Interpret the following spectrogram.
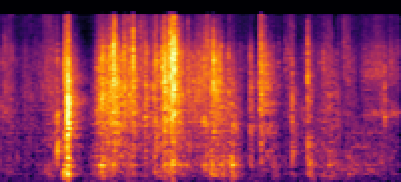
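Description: Plastic food packaging crinkling and rustling as it is handled at a box, with one sharp knock just under a second in and irregular crackles after it.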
